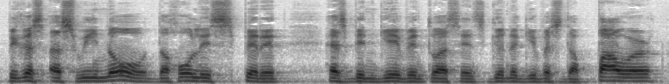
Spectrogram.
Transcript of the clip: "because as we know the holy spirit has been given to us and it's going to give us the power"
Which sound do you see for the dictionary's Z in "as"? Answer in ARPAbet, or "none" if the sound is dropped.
S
